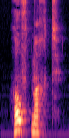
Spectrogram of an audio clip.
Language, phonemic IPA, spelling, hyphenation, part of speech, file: Dutch, /ˈɦoːft.mɑxt/, hoofdmacht, hoofd‧macht, noun, Nl-hoofdmacht.ogg
- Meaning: main force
